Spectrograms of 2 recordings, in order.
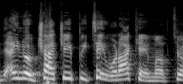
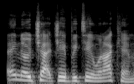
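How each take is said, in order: First: High, loud mock old-timer voice; old wizard voice. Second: Said in the usual way. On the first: Old wizard griping to young coders, hammed-up old-timer voice. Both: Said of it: "I sound like an old goddamn wizard".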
